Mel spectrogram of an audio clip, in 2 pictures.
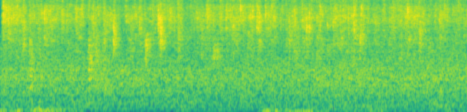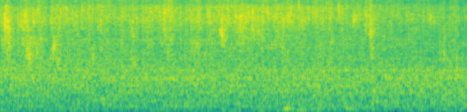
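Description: Water running from a bathtub tap into a clawfoot tub: a steady splashing hiss with many small droplet ticks.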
